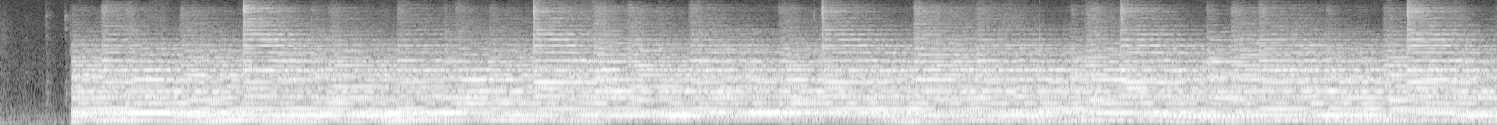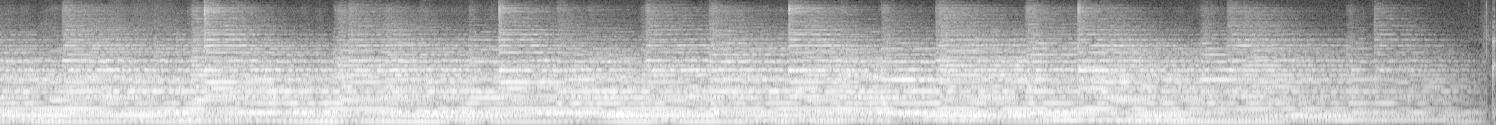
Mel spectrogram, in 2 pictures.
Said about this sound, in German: Wir stimmen uns ein mit den Glocken der St. Michaeliskirche in Lüneburg.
